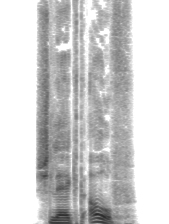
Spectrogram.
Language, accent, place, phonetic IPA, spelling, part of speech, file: German, Germany, Berlin, [ʃlɛːkt ˈaʊ̯f], schlägt auf, verb, De-schlägt auf.ogg
- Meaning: third-person singular present of aufschlagen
